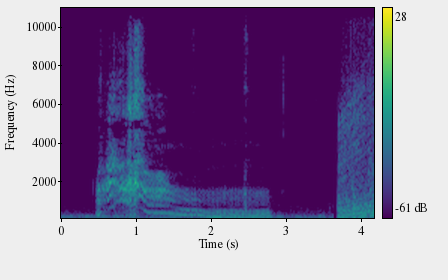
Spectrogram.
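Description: A cat's long, drawn-out call of about two seconds, its pitch rising and then sliding down, as one cat paws at another's face. Music begins suddenly near the end.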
